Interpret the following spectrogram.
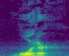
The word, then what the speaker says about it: water: why we're gonna bury them there or water w-o-o-d-e-r when it's actually you know people say well it's water water you gotta pronounce the tea water water not wooder water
